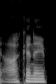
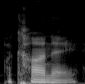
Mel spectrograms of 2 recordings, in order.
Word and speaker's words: Akane: right from now on I have been saying akan for so long it is aane wow she is so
